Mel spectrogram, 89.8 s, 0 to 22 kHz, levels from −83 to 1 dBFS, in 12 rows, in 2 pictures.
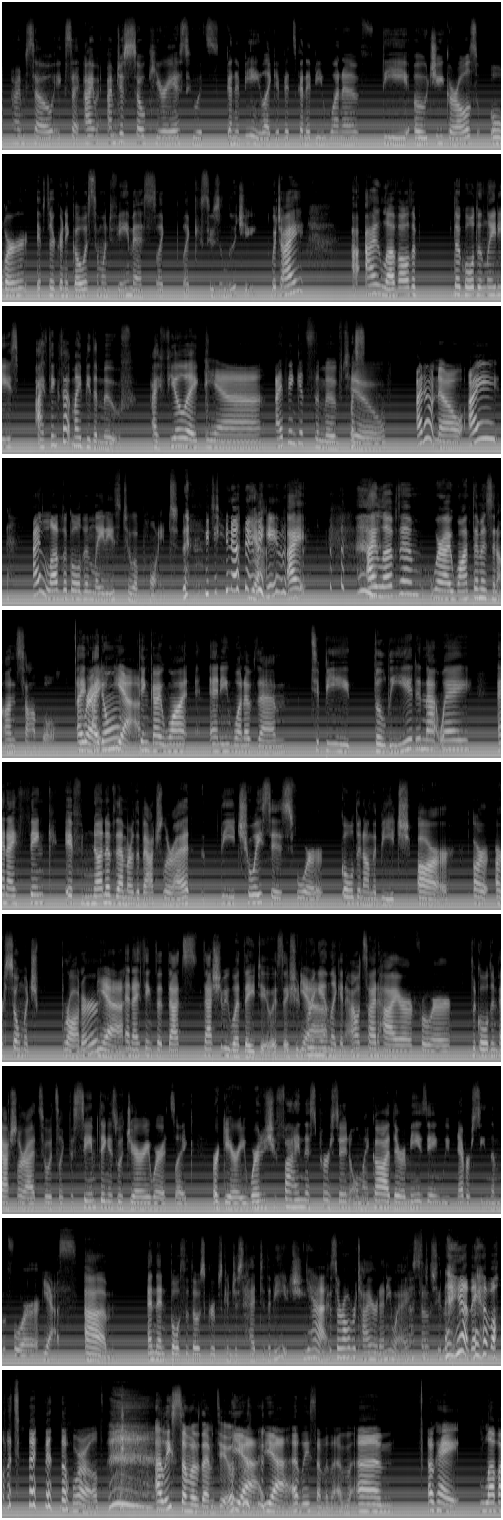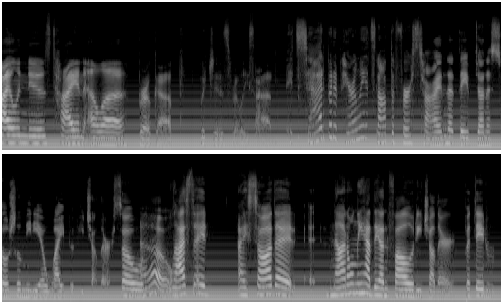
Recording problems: electrical hum; loud; throughout; 50 Hz, 10 dB below the speech

